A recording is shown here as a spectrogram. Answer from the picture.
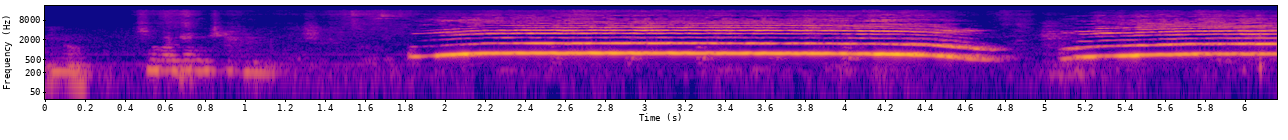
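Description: Conch shell (shankha) blown in two long, steady blasts during the puja's aarti. The first lasts about three seconds and sags in pitch as it dies away; the second starts about five seconds in and carries on.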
